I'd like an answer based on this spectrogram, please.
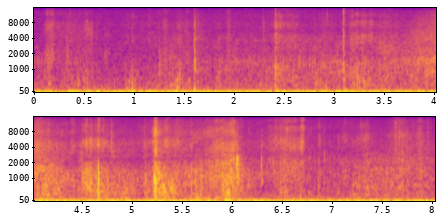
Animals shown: forest ambience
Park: Acadia National Park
